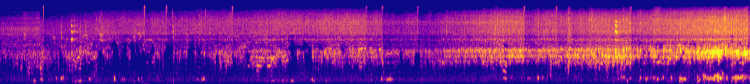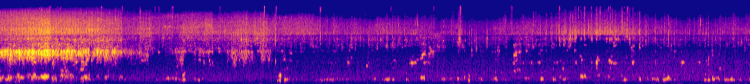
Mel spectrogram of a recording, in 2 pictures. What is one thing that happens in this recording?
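A herd of wildebeest grunts and honks.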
